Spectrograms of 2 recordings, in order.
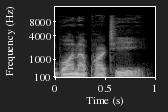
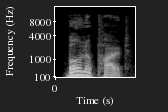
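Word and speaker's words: Bonaparte: the famous General bipart she gives the name a marked Italian pronunciation bu parti Napoleon angrily with the French pronunciation bonapart Madam bonapart the papers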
